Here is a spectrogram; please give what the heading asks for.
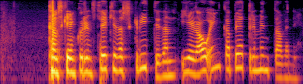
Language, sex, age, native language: Icelandic, female, 30-39, Icelandic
